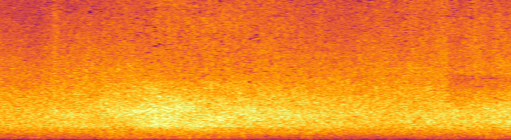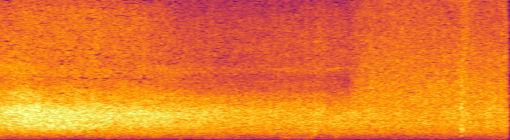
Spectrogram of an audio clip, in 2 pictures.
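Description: Rushing wind and choppy water, swelling twice and easing off toward the end; no distinct engine note from the passing tug.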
